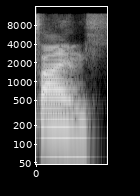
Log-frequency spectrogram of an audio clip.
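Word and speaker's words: science: দেখেন এই শব্দের উচ্চ সাইন্স আমরা বলি না সাইন্স আর্টস কমার্স বলি না এই সাইন্স তো এখানে এস সি একসাথে আছে সি এর পরে আই আছে সি টা সাইলেন্ট ঠিক আছে মাথায় রাখবেন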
